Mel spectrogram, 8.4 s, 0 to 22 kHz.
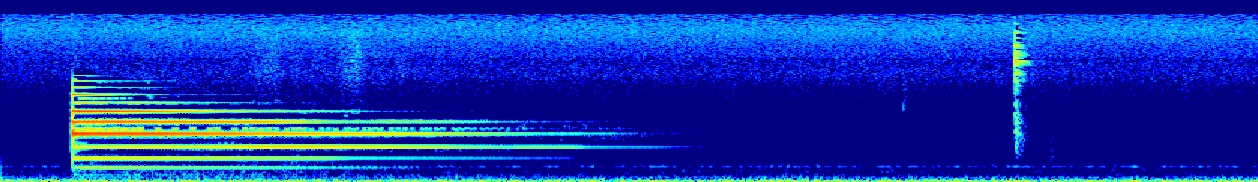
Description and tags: Instrument: Orchestral Chimes/Tubular Bells, Chromatic- C3-F4
Note: C, Octave 1
Volume: Pianissimo (pp)
RR Var: 1
Mic Setup: 6 SM-57's: 4 in Decca Tree (side-stereo pair-side), 2 close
